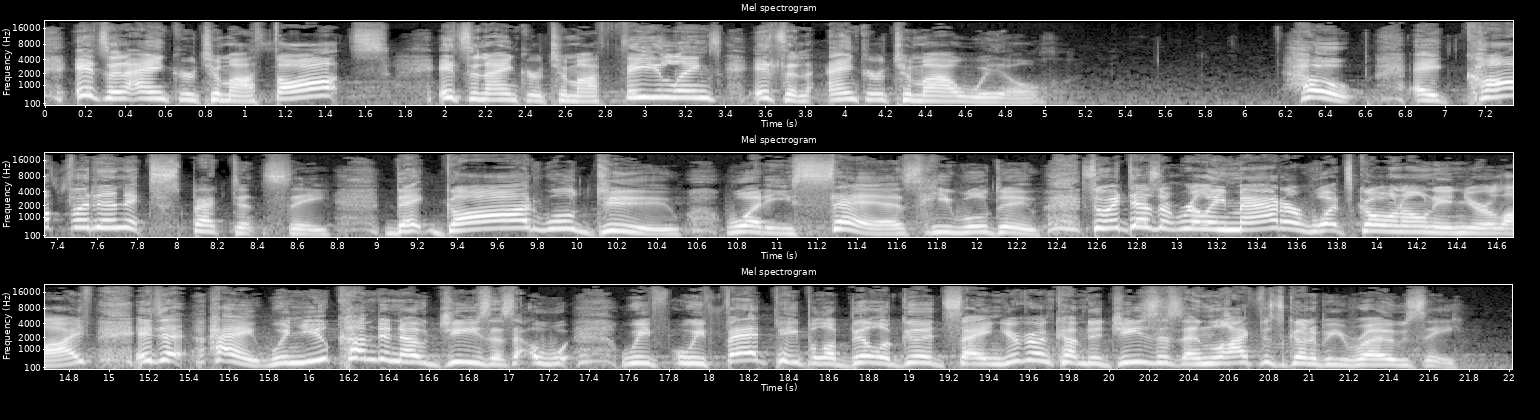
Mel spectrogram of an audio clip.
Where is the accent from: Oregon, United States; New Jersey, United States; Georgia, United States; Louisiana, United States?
Georgia, United States; South; now in Birmingham, United States; I'm originally from South Georgia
